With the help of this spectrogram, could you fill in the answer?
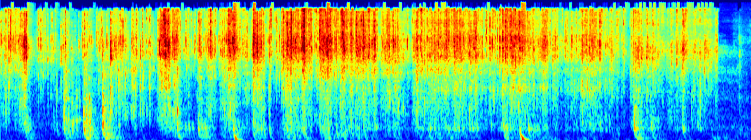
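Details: Loud crinkling, crushing and tearing of packaging fills a small indoor room during a parcel unboxing, with no barking or other animal voice heard.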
